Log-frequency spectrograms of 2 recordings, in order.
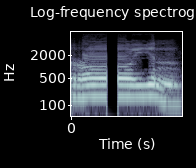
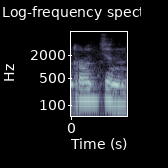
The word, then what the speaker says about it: Royen: roem-royen Mengapa ini disebut dibacanya ROM karena ini ejaan lama sebelum Indonesia disempurnakan ya Dan ini Royen bukan Rogen tapi rohingya ndak perjanjian ini sebenarnya hanyalah eh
